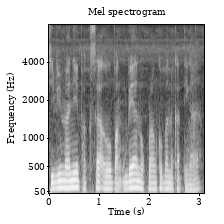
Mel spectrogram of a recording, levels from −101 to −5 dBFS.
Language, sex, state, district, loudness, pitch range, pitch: Garo, male, Meghalaya, West Garo Hills, -14 LUFS, 100-120 Hz, 105 Hz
